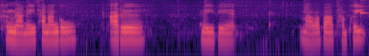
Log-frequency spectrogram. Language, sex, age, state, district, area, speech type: Bodo, female, 60+, Assam, Kokrajhar, rural, spontaneous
